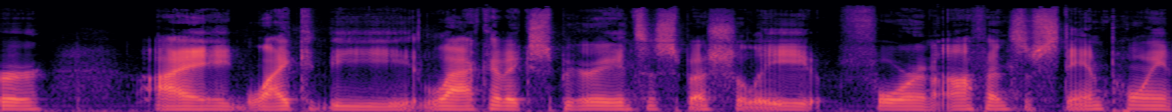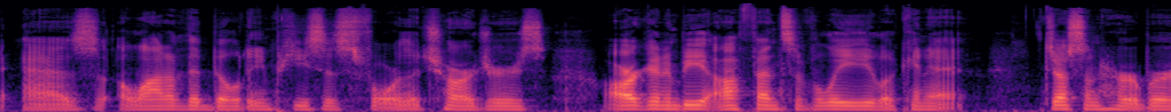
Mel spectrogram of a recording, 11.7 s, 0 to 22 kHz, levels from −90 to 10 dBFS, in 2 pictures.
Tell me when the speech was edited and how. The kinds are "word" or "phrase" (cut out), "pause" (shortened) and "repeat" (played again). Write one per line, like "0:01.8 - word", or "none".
0:01.2 - word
